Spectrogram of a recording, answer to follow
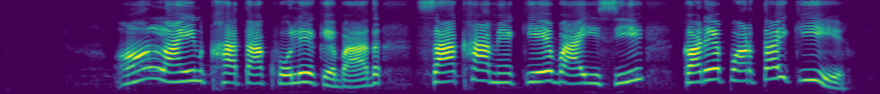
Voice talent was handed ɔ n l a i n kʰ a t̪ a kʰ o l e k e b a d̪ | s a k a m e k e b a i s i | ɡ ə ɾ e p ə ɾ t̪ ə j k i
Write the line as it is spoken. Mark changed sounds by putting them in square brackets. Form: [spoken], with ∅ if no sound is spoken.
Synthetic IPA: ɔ n l a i n kʰ a t̪ a kʰ o l e k e b a d̪ | s a [kʰ] a m e k e b a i s i | [k] ə ɾ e p ə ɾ t̪ ə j k i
